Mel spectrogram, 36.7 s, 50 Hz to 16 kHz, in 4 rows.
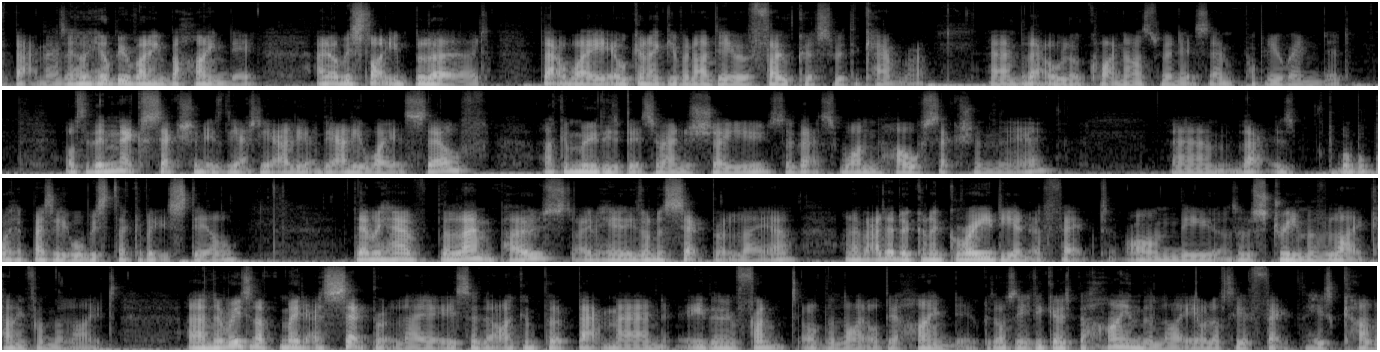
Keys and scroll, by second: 16.0 super+z, 17.8 super+z, 20.5 2.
